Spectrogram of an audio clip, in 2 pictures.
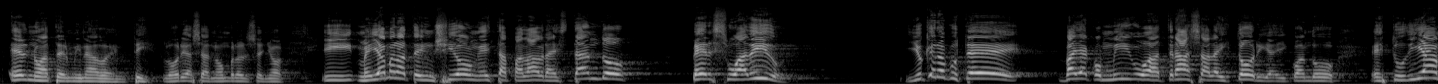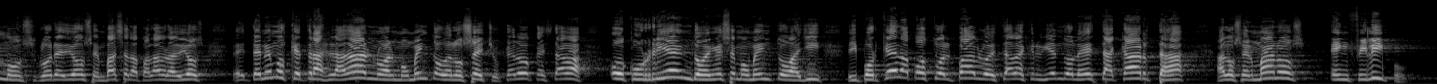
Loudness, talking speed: -28 LUFS, 165 wpm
